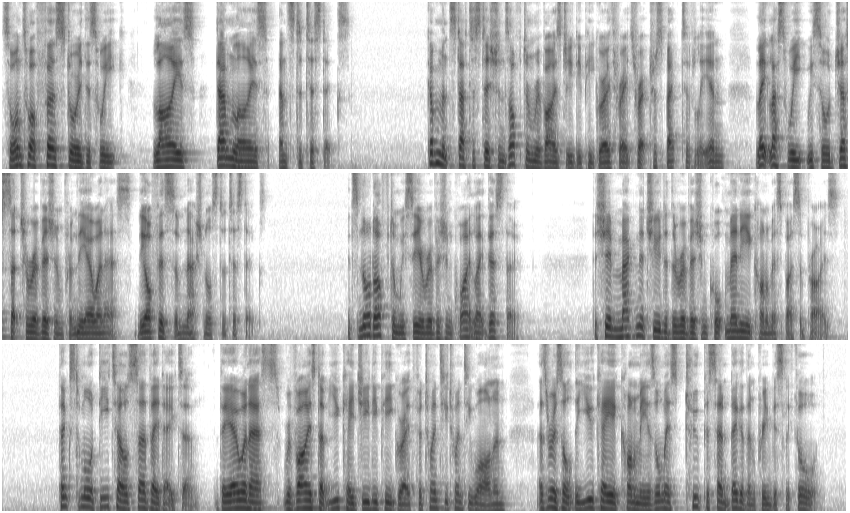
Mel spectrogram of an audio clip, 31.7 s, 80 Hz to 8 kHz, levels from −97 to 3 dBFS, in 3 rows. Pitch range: 105-140 Hz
